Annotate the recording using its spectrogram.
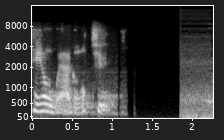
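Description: A woman talks calmly into a microphone close by.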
